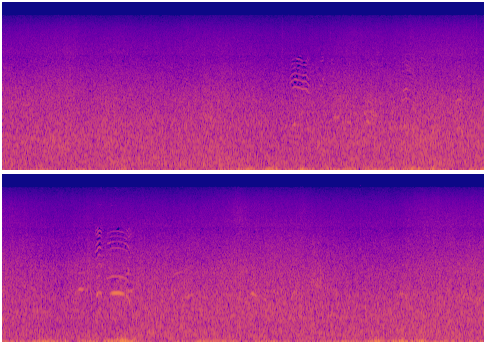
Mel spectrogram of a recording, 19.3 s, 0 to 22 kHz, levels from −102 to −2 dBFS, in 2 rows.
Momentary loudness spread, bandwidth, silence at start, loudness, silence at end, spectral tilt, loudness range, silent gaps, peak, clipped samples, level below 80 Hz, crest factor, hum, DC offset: 3 LU; 16 kHz; 0 s; -41 LUFS; 0 s; -4.5 dB/octave; 1 LU; none; -22 dBFS; under 0.1%; -48 dBFS; 18 dB; none; under 0.1%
